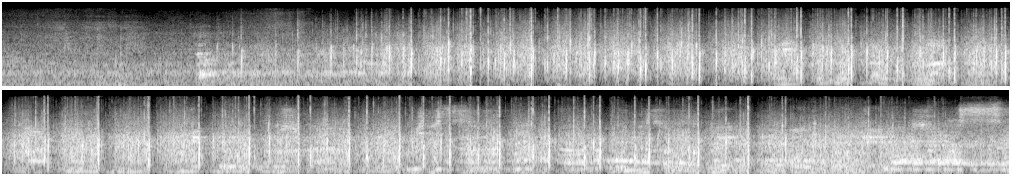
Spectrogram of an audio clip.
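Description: A large crowd claps rapidly in a big echoing stadium.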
